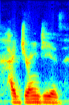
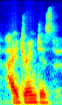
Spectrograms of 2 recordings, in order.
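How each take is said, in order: First: The ending is pronounced like 'geas'. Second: The ending is pronounced the standard way. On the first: The speaker calls it wrong. "I was saying geas" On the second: The speaker calls it right. "but it's hydrangeas"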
